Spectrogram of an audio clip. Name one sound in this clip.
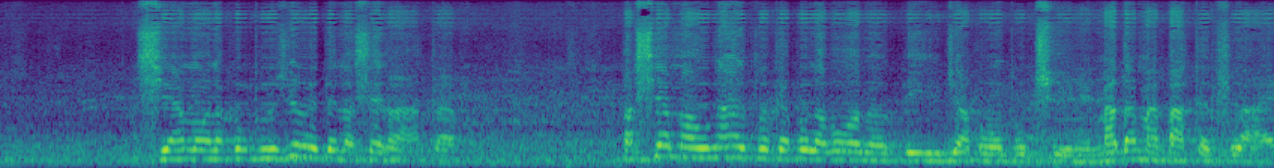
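A man speaks with animation into a microphone, heard over loudspeakers in an echoing hall.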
